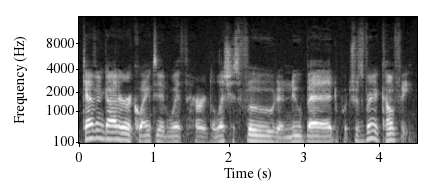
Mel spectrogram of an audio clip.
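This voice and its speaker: Bright-voiced man reading a comic story. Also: medium pitch, moderate pace. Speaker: storyteller, host of a story series. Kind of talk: scripted comedic story narration.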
